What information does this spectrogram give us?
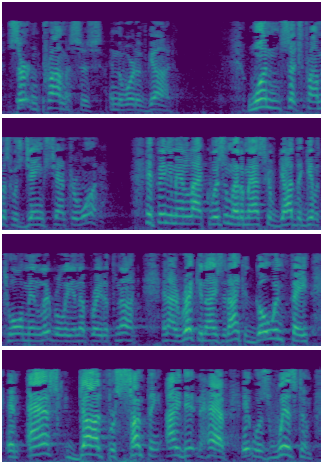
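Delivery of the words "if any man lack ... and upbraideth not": quick recitation. Acted. Quoted verse recited quickly.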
